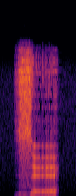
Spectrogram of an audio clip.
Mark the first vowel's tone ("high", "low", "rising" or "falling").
rising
